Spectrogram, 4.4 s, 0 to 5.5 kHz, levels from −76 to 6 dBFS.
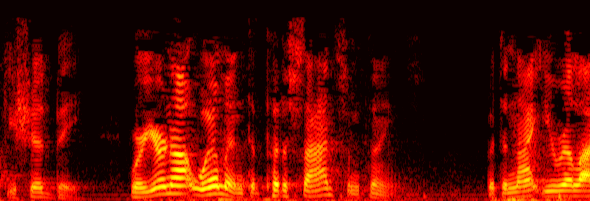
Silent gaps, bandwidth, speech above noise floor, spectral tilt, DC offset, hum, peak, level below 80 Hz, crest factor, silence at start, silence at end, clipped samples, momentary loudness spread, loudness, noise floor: none; 5.2 kHz; 33 dB; -8.5 dB/octave; under 0.1%; none; -2 dBFS; -42 dBFS; 20 dB; 0 s; 0 s; under 0.1%; 19 LU; -20 LUFS; -53 dBFS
